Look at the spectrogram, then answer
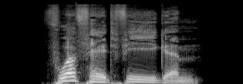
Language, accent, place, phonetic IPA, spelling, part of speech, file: German, Germany, Berlin, [ˈfoːɐ̯fɛltˌfɛːɪɡəm], vorfeldfähigem, adjective, De-vorfeldfähigem.ogg
- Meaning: strong dative masculine/neuter singular of vorfeldfähig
